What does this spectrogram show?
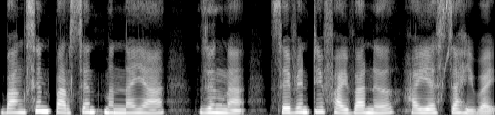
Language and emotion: Bodo, neutral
